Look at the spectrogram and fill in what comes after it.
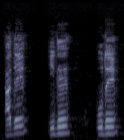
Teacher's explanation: اب دال حروف کلکلا، اس میں کلکلا کریں گے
